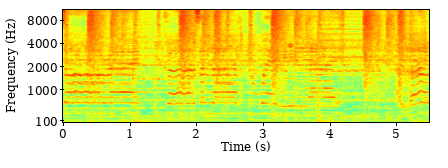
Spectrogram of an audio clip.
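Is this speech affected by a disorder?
No.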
